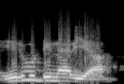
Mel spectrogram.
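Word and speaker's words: Hirudinaria: যোগ, যোগের বৈজ্ঞানিক নামটা হচ্ছে হিরুডিনারিয়া অফিসিনালিস।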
